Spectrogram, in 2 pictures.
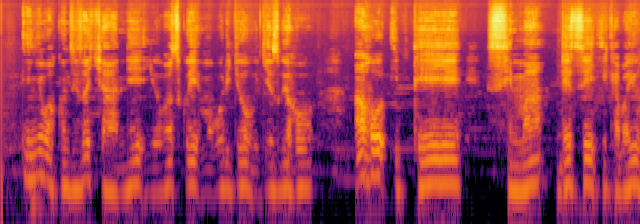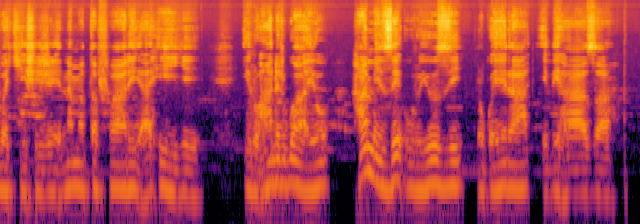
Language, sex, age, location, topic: Kinyarwanda, female, 18-24, Nyagatare, agriculture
